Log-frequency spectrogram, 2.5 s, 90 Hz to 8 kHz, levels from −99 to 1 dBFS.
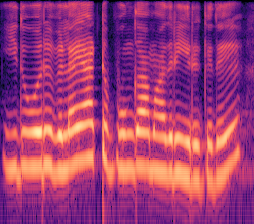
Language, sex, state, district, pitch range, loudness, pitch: Tamil, female, Tamil Nadu, Kanyakumari, 260-295 Hz, -14 LUFS, 275 Hz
